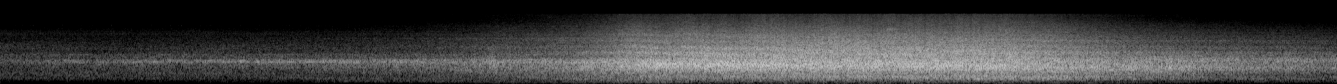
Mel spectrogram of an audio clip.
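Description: Marine Liner electric multiple-unit train passing through the station at speed. Its running noise builds as it approaches, is loudest for about four seconds as the cars go by, then fades as it moves off.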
